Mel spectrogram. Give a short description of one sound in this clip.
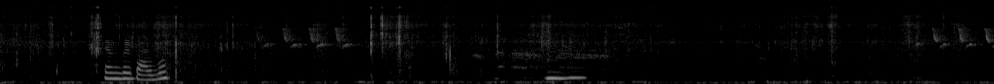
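Leaves rustle as branches are shaken and pulled.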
